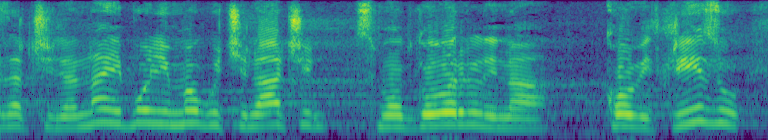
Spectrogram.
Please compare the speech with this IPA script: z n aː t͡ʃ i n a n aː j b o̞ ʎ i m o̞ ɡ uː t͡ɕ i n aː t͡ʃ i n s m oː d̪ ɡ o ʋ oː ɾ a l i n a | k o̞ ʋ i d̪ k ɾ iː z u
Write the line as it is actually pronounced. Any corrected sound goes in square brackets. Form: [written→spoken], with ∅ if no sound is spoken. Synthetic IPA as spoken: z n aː t͡ʃ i n a n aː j b o̞ ʎ i m o̞ ɡ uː t͡ɕ i n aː t͡ʃ i n s m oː d̪ ɡ o ʋ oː ɾ [a→i] l i n a | k o̞ ʋ i d̪ k ɾ iː z u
